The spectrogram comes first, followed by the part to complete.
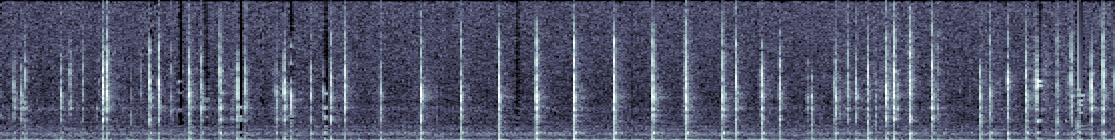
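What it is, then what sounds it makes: Plastic lotion bottle. A small, hand-sized white plastic lotion bottle with a dark grey plastic cap, hollow and appearing filled, is held in both hands and tapped and scratched with fingertips and short painted nails. Quick, irregular, sharp clicky taps mix with light scratching over a steady low hum.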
